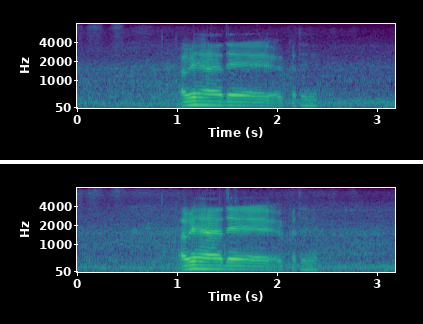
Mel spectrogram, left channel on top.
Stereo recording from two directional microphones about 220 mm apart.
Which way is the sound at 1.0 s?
10° left (ahead or behind).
